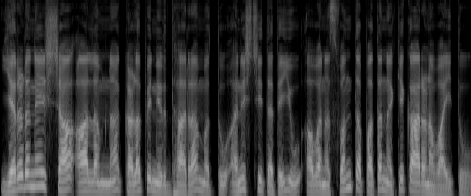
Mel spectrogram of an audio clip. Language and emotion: Kannada, neutral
